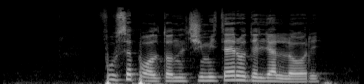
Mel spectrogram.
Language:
Italian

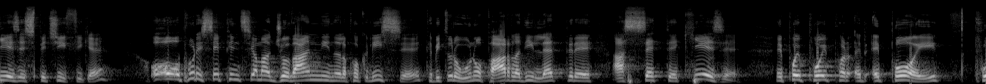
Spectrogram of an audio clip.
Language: Italian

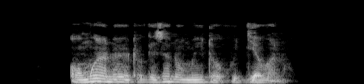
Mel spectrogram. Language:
Ganda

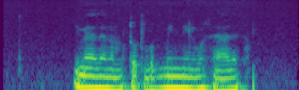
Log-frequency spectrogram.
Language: Arabic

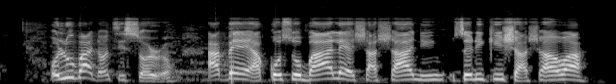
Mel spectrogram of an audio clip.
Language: Yoruba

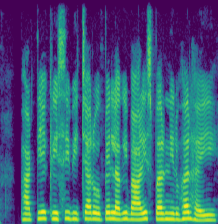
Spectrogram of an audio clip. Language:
Magahi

